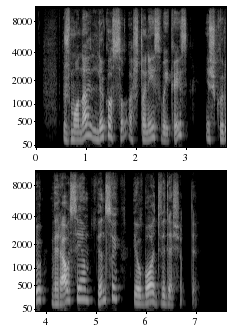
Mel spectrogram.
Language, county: Lithuanian, Vilnius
